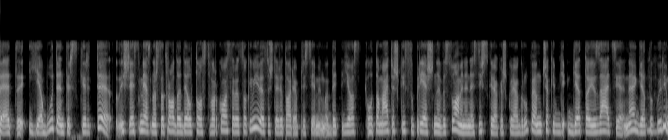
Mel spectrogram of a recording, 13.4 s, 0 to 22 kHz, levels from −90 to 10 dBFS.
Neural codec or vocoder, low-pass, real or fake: codec, 16 kHz, 8 kbps, FunCodec, trained on Chinese and English, 25 frames a second; 7.2 kHz; fake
